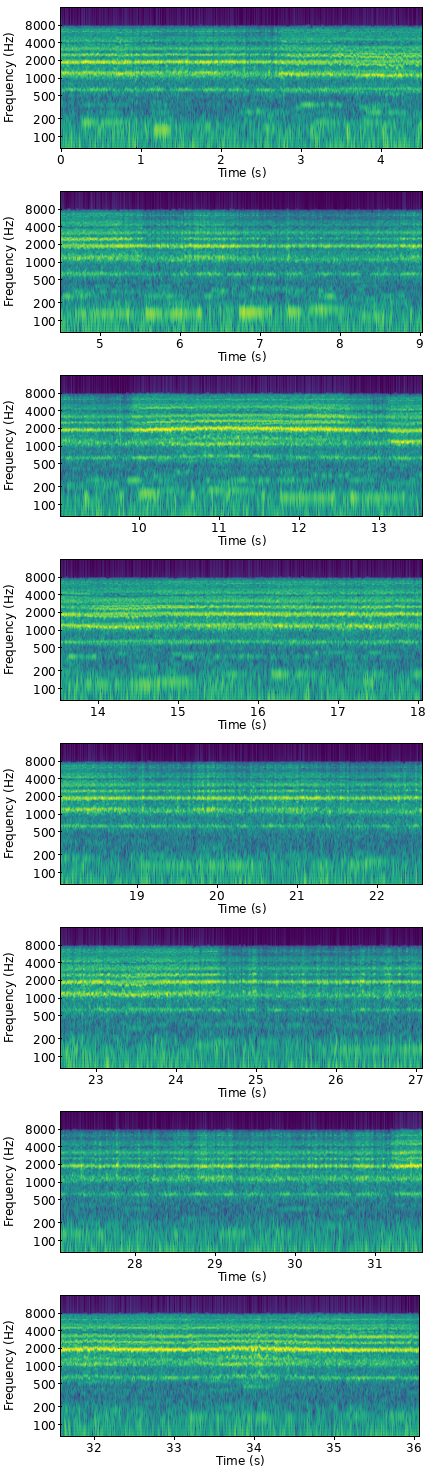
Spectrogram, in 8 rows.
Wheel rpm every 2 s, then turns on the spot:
160, 160, 160, 160, 160, 160, 160, 170, 160, 160, 160, 160, 160, 160, 160, 160, 160, 160.
none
